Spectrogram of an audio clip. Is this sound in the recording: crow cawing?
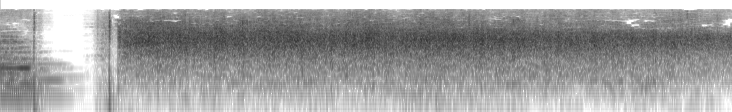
no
